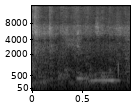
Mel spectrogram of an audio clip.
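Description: A Bater pigeon, a domestic pigeon breed, coos in a few soft, low, drawn-out notes close by amid faint background noise, with no voices.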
